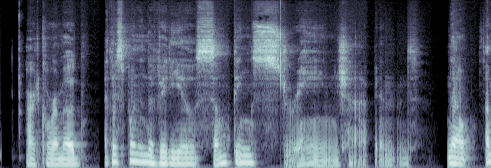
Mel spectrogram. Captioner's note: voiceover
